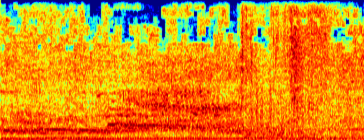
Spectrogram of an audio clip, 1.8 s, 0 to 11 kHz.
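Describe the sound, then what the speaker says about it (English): A car skids with a sustained tire squeal in a 1996 film scene where it strikes a man, loud and steady for under two seconds, then shifts in pitch near the end. "The car hit him"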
